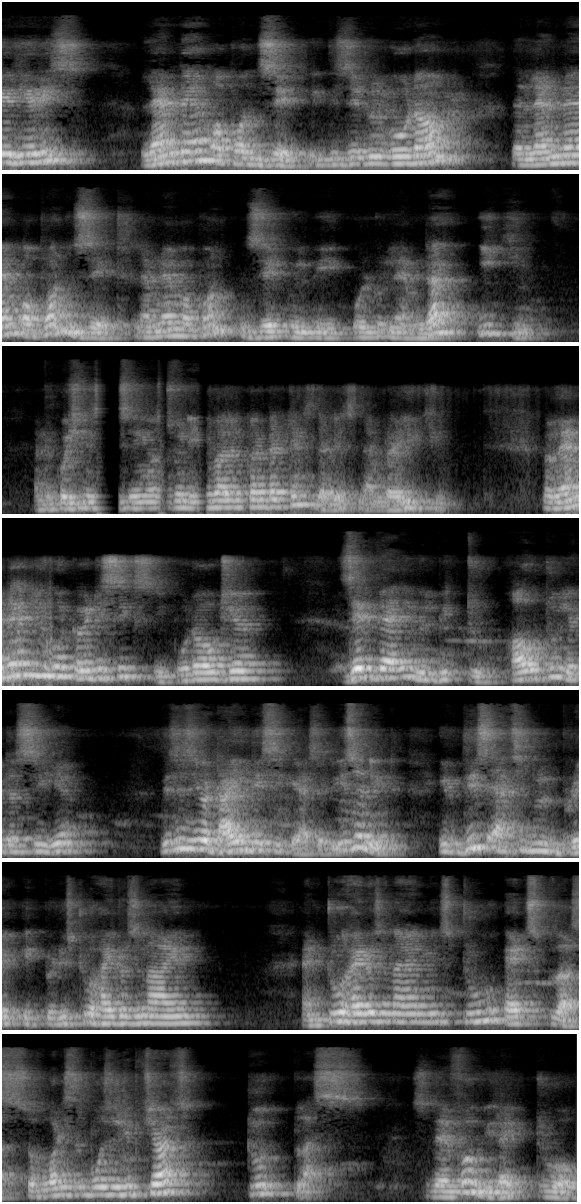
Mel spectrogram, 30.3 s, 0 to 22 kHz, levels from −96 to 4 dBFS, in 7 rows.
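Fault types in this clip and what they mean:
call audio freeze: At 9.37 s the sound stalls for about 0.2 s. The last sound is held as a fading buzz or hiss, then about 60 ms of silence, before the audio picks up exactly where it stopped. About 168 ms has been inserted and nothing lost. The likely cause is packets held up in transit until the jitter buffer ran dry, so the receiver padded the wait and then resumed.
burst of packet loss: Twice, at 9.84 s and 10.14 s, the sound briefly turns into a short held buzz or dying hiss of roughly 55 ms, then jumps ahead. Each time about 60 ms of the original audio is skipped. A run of packets never arrived, or arrived too late to play. The receiver extended and faded the last sound to cover the hole, then carried on from a later point.
call bitrate drop: From 10.17 s to 15.15 s the sound turns rough, watery and dull. The top end is cut to about 8 kHz, down from about 20 kHz, and it is at its worst for around 3.2 s. 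The call's bandwidth estimate collapsed, forcing the encoder down from 48 to 12 kbps. At that rate it codes coarsely and discards high frequencies until the bitrate climbs back.
jitter buffer speed-up: The sound briefly rushes while its pitch stays put: at 20.34 s it plays about 15% fast for 0.3 s, and at 22.02 s about 7% fast for 0.85 s. The buffer had built up more audio than its target. To trim that delay the receiver cut out short pitch-period slices many times in a row, removing roughly 50 ms and 70 ms respectively.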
